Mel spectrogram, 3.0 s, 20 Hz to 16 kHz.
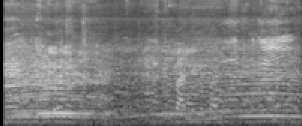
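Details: Male calves at the Gorang Gareng cattle market in Magetan, East Java, Indonesia, 24 February 2019: a short, level, droning moo near the start, then a fainter one at the end, over market chatter and people's voices.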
